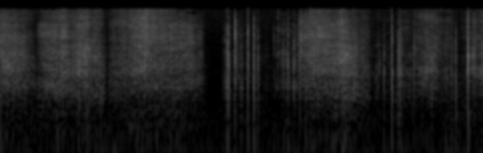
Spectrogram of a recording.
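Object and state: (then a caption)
Paperback book cover. Long acrylic nails rub and scratch the cover of a thick paperback novel, making a steady bright, hissy scraping sound. Around the middle the rubbing gives way to a series of sharp, quick clicking taps, then the scratchy rubbing returns with more scattered clicks.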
